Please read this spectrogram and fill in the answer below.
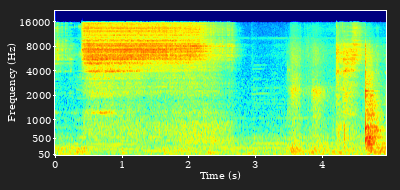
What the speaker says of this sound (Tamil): இப்போ நம்ம வந்து கொள்ளை வறுத்துடலாம்.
